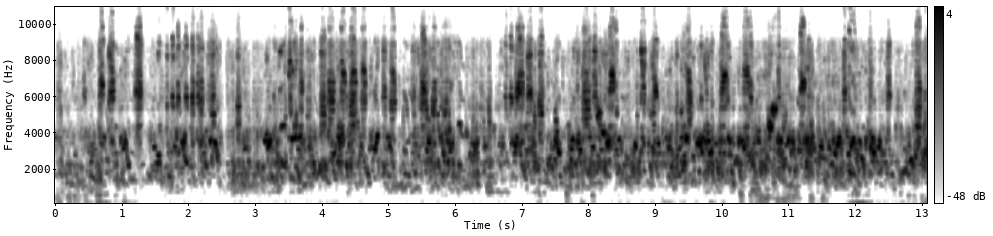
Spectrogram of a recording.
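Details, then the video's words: Long stretch of steady budgie chirping, a dense flock-like chatter of twitters, squeaks and warbles without a break, with occasional soft low thumps. "Beautiful Budgies Chirping Sounds"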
